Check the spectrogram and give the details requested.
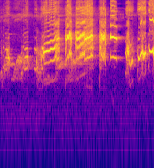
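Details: Chinese hwamei in vigorous chattering song, a fast run of loud, varied whistled and slurred notes that jump between low and high phrases, with short breaks between bursts.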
